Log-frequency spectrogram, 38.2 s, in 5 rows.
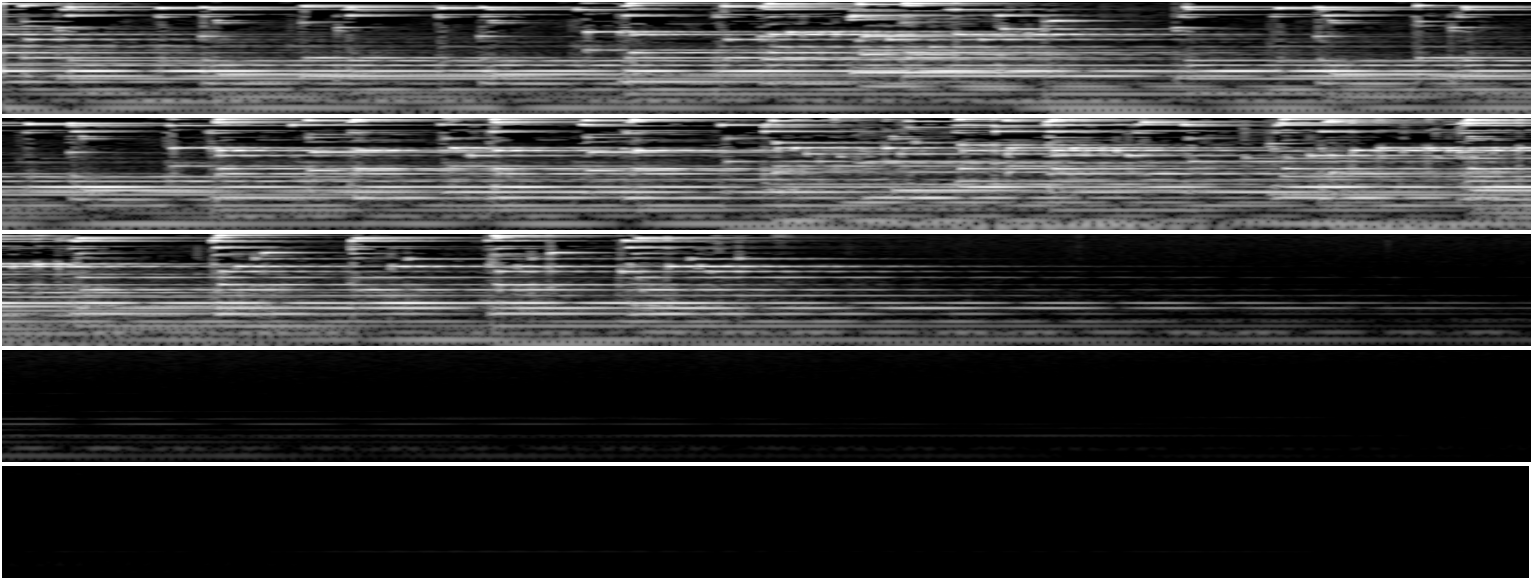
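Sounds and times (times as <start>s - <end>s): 
Regina 15-inch disc music box: 0.0s - 21.0s.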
